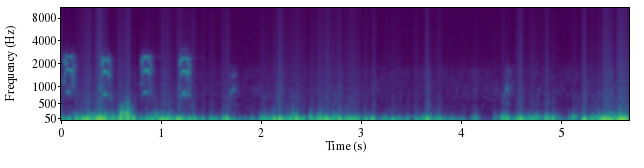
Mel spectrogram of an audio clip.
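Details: Dachshund hunting rabbits on 22 August 2012: a quick run of four high, ringing yelps in the first second, then a few scattered barks over heavy low wind-like rumble and rustling.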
